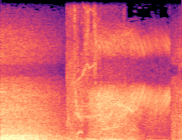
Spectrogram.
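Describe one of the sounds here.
A crackling energy aura hums and surges.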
